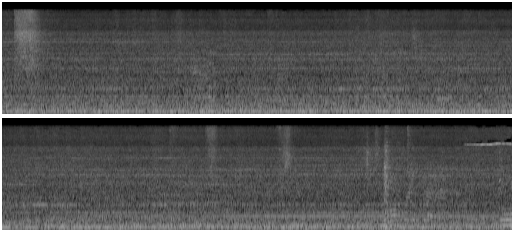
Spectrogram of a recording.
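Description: Steady low mechanical hum of shop equipment, such as refrigerated display cases and ventilation, with a couple of faint steady tones above it.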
